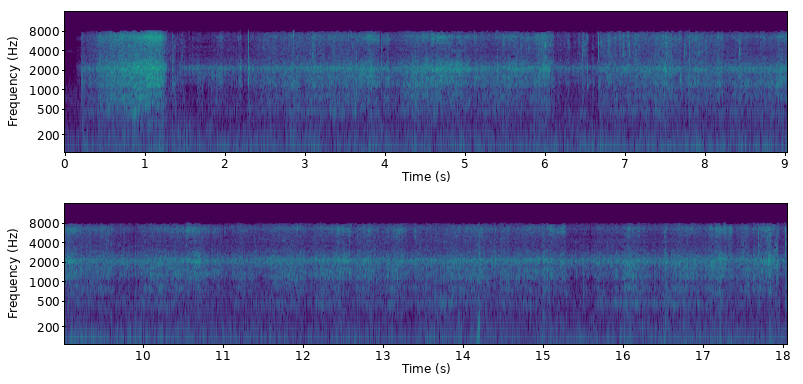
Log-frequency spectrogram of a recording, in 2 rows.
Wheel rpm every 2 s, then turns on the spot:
20, 20, 30, 20, 20, 20, 20, 20, 20.
none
